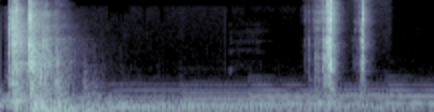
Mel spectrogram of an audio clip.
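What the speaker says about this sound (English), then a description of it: "I heard the door slam" Heavy basement door slamming shut in the horror game Slay the Princess, a loud deep thunk that rings out briefly, followed by two sharp, quick clicks like a latch catching.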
